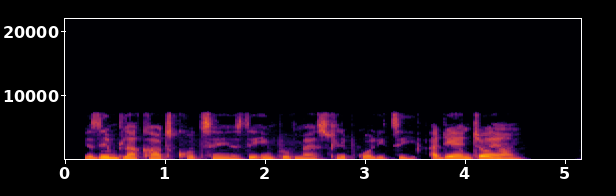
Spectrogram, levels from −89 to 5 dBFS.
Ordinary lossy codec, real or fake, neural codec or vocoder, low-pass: none; real; none; 7.2 kHz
